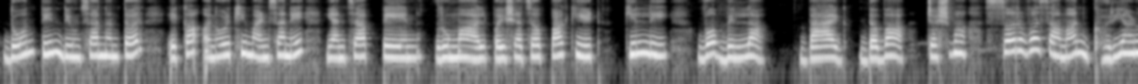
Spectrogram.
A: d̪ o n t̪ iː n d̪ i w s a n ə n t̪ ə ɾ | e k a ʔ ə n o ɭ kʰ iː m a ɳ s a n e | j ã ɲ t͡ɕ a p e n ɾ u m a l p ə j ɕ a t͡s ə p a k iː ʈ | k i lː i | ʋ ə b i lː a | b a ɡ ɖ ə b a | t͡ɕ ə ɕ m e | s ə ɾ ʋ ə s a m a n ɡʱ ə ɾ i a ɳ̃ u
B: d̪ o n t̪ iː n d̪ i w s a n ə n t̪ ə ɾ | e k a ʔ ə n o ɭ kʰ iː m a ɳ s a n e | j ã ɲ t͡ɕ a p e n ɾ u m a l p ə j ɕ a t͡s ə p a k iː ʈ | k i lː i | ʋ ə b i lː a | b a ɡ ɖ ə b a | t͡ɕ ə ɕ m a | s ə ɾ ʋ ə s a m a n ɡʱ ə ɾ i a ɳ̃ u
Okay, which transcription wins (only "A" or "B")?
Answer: B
